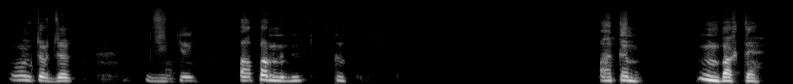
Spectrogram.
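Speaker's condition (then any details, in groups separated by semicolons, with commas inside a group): Cerebral palsy; 40 years with condition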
